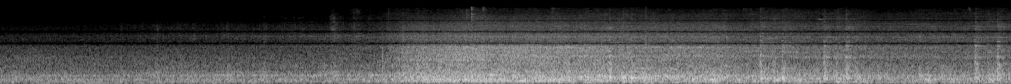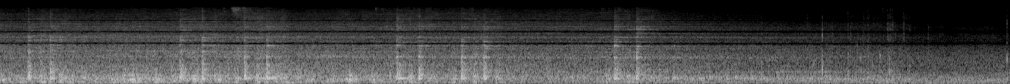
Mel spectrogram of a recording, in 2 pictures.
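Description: Locomotive-hauled passenger train approaching and passing close by: the rumble grows, jumps up about four seconds in, and the coach wheels clack over the rail joints in a run of sharp knocks before the sound fades away near the end.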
